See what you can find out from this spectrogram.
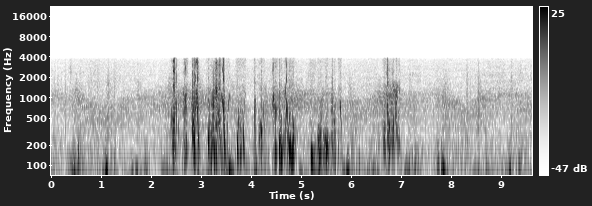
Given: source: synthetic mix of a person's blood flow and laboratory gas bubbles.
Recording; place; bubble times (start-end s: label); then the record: Doppler ultrasound of blood flow; subclavian vein
2.38-2.58 s: bubbles
2.62-2.76 s: bubbles
2.80-3.01 s: bubbles
3.11-3.58 s: bubbles
3.69-3.90 s: bubbles
4.05-4.29 s: bubbles
4.42-4.90 s: bubbles
5.17-5.83 s: bubbles
6.62-7.00 s: bubbles
From the record:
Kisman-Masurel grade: 223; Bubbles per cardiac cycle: several, 3 to 8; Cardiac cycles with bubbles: 10 to 50%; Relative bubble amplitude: loud (0.450 to 0.775); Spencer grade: 2 (many but less than half of the cardiac periods contain bubble signals, singularly or in groups); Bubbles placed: anywhere in the cardiac cycle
